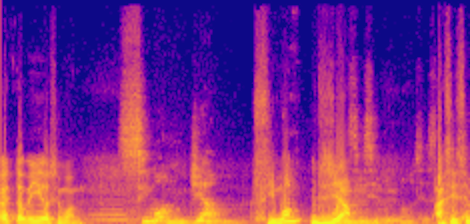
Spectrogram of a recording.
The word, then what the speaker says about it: Jeame: Simón Jam. Simón Jam. Así se pronuncia. Así se pronuncia. J-A-M. J-A-M-E. Ah, Jam, y se pronuncia Jam.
